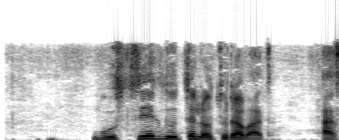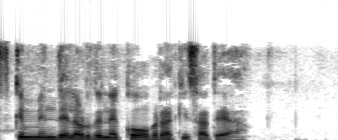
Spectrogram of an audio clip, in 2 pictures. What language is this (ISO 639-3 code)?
eus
